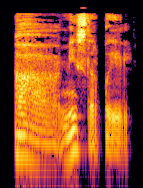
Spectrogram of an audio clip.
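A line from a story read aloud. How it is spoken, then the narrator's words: Dreamy sigh. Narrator (Russian): мечтательно вздохнул Шут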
